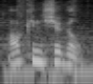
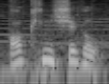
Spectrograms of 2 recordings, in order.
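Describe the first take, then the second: The two takes are said the same way.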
